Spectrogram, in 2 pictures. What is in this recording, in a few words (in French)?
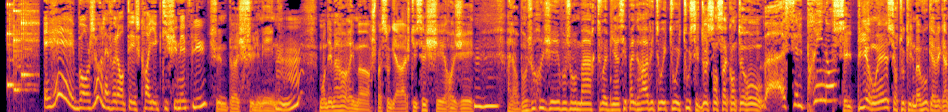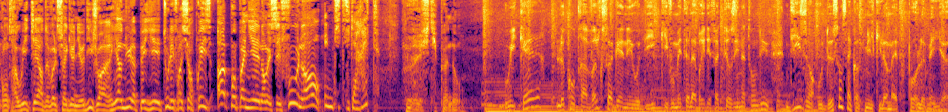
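Belgian French, male, commercial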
